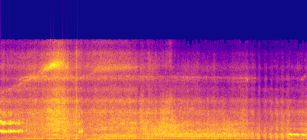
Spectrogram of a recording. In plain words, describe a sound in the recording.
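A car engine roars loudly as it accelerates, rising in pitch.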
